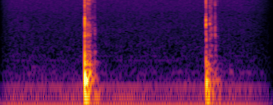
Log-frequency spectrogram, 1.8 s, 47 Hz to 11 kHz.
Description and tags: Water On Paper 03
Drops on paper.
drip, dripping, drop, drops, paper, water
